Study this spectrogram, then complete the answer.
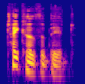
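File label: "takeover bid", British English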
